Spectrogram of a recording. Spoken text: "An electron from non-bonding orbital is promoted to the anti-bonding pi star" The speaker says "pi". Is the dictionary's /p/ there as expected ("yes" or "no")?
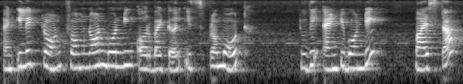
no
